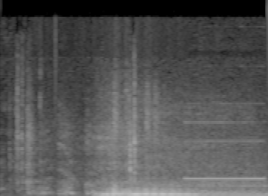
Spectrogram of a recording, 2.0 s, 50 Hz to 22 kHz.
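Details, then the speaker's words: 2013 Scion tC manual at a salvage auction, 131,000 miles, aftermarket exhaust, nearly empty tank: short crank, catches at once and settles into a steady throaty idle; starts and runs healthy. "oh she's got a go fast exhaust she started right up 131,000 mil"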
